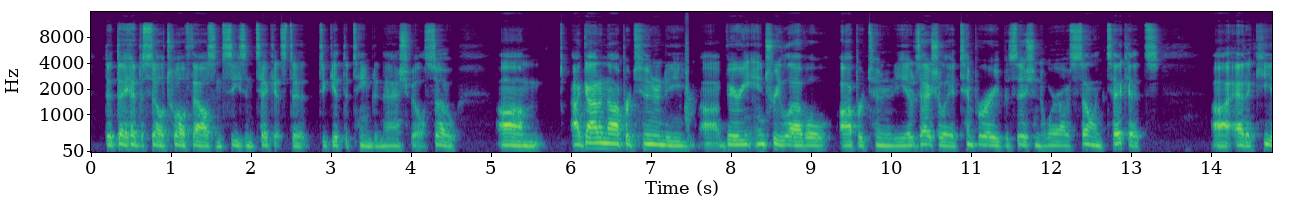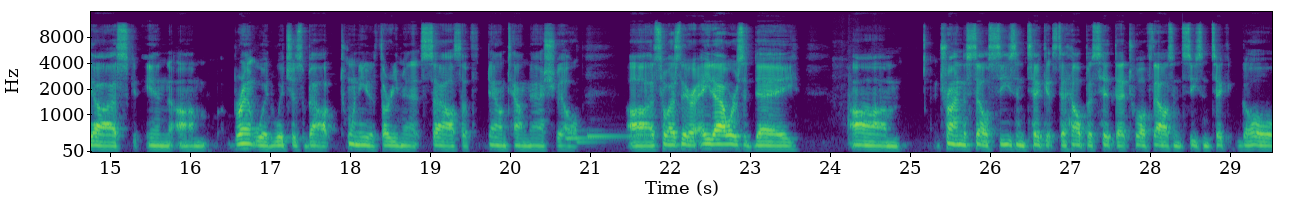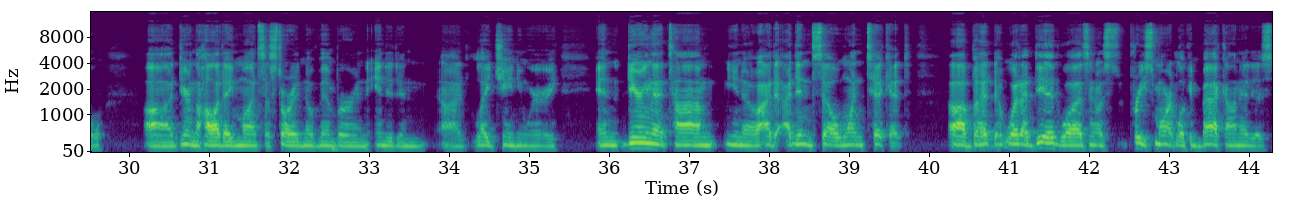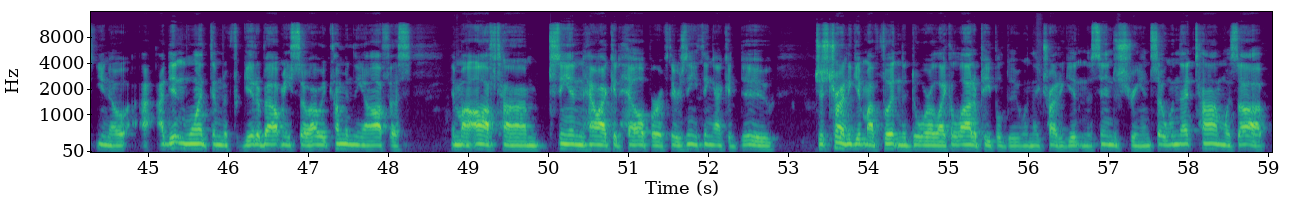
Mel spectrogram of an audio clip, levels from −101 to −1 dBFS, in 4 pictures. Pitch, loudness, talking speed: 105 Hz, -27 LUFS, 190 wpm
